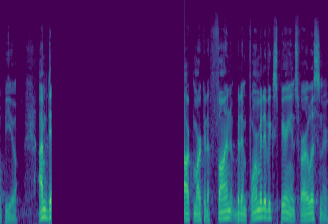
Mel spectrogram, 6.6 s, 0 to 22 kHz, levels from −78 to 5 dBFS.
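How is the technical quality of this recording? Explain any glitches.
The recording has one clear glitch, an audio dropout to silence from 1.02 s to 3.69 s. About 2.66 s of speech vanishes mid-flow and returns abruptly. The likely cause is a lost input, with the recorder writing silence. Unlike a natural pause, the gap has no room tone at all, just dead digital silence.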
